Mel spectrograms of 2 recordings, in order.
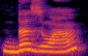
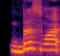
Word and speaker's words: besoin: Zoin, the S make a Z sound, and O-I-N make the sound ouin, ouin, ouin.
